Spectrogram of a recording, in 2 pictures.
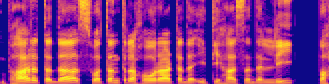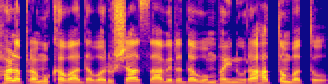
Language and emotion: Kannada, neutral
